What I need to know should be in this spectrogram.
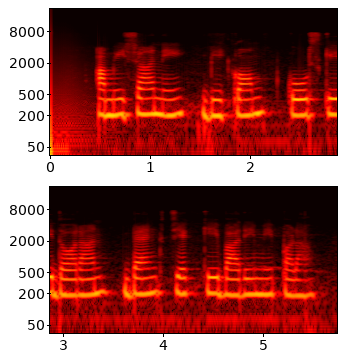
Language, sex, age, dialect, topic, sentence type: Hindi, female, 56-60, Marwari Dhudhari, banking, statement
